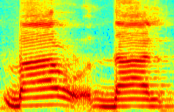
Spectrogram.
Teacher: র সাকিনের পূর্বে জবর হলে র সাকিন মোটা করে পড়তে হয়।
